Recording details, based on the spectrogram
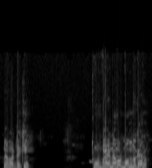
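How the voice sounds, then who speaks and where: Fast, high-pitched, fretful husband. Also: male voice, expressive, highs cut off. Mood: agitated. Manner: repetitive, agitated, colloquial. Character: anxious, fretful married man, impatient son. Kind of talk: Bengali family TV drama acting.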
